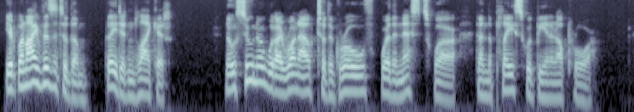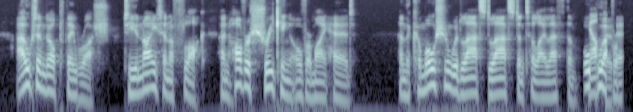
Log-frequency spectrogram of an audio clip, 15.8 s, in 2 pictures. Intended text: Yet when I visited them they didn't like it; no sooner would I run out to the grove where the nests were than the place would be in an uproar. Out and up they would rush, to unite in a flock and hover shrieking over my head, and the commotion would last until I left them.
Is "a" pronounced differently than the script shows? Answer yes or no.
no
